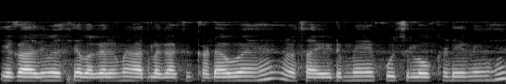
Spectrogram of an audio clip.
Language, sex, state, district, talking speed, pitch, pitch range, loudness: Hindi, male, Bihar, Darbhanga, 225 wpm, 180 Hz, 175-190 Hz, -17 LUFS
